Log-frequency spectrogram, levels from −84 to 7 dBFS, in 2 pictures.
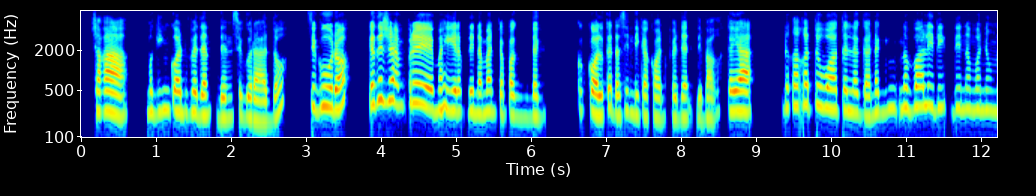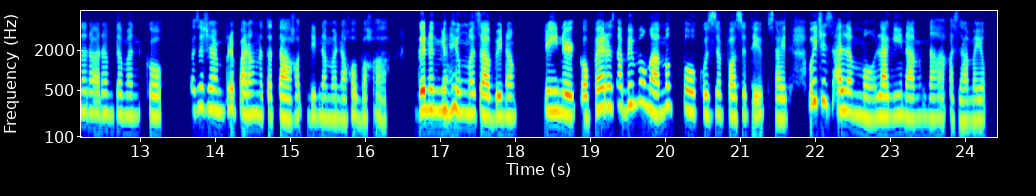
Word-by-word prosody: Tsaka 235 -4 +6 0.3
maging 235 +2 -6
confident 230 -3 +2
din 190 0 -2
sigurado, 190 - -2 0.3
siguro, 275 -1 +4 0.3
kasi 340 +5 +4
siyempre 315 -4 +5
mahirap 250 -1 +1
din 240 -2 0
naman 240 +1 0
kapag 215 -1 -1 0.2
nagko-call 210 +2 0
ka 270 - -1
tas 210 +1 -3
hindi 225 -3 -7
ka 205 - -1
confident, 195 0 -4
di - - -6
ba? - - -4 0.2
Kaya 240 -1 +7 0.4
nakakatuwa 280 -2 0
talaga 230 -5 -3
naging 240 +4 -7
na-validate 280 +1 -2
din 265 +2 -9
naman 260 -1 -8
'yung 250 -1 -9
nararamdaman 220 -3 -7
ko. 205 -1 -4 0.3
Kasi 265 +2 -7
siyempre 260 -1 -2
parang 220 0 0
natatakot 200 -1 -1
din 205 +1 -9
naman 190 -1 -8
ako 185 - -6
baka 180 -2 -11 0.4
gano'n 250 +1 +8
nga 250 0 +3
'yung 240 -3 +1
masabi 215 -3 +2
ng 200 -1 -2 0.4
trainer 235 -3 +3
ko. 205 0 +1
Pero 265 +6 +5
sabi 295 +1 0
mo 325 +1 -3
nga, 225 -3 +6
mag-focus 235 -6 -2
sa - - -4
positive 205 +1 -3
side 190 -1 -5 0.3
which 345 0 +3
is 320 - -8
alam 240 -3 +3
mo 195 -2 -4
lagi 205 +1 +1
naming 195 0 -3
nakakasama 180 -2 -8
'yung 180 - -8
230 Hz, 150 wpm, -23 LUFS, 205-260 Hz, 0.4 s, gano'n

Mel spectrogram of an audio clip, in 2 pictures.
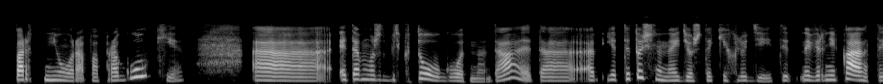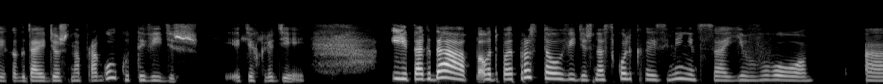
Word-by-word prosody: партнера 205 -5 0
по 170 - -8
прогулке. 330 - -4 0.7
Э, 180 -3 +3
это 235 +2 0
может 220 -3 -6
быть 210 +3 -11
кто 255 -3 -2
угодно, 165 -6 -9
да. 255 - 0
Это, 175 +1 -4
э 220 +1 -7
ты 255 +5 -7
точно 285 -7 0
найдешь 180 -1 -2
таких 185 0 -10
людей. 155 -6 -11
Ты, 190 - -10
наверняка 205 0 +4
ты, 175 -1 -8
когда 170 +1 -1
идешь 175 +1 -1
на 180 0 -9
прогулку, 205 - -5
ты 200 - -6
видишь 175 -8 +3 0.2
этих 180 -4 -10
людей. 160 -4 -9 0.8
И 265 -2 +8
тогда 260 +1 +9
пт 240 +2 -1
вот 240 0 0
просто 325 -3 +2
увидишь, 235 -5 -3
насколько 225 +1 -3
изменится 220 0 -8
его, 190 0 -6 0.6
э, - - -2
200 Hz, 130 wpm, -22 LUFS, 180-240 Hz, 0.8 s, тогда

